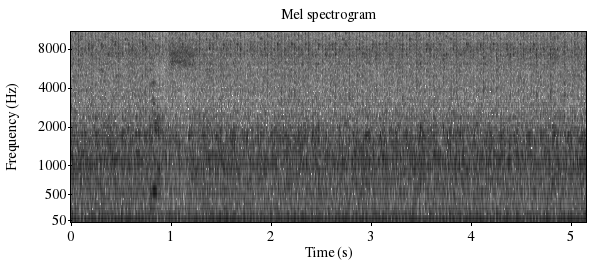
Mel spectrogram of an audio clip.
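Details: Mk3 Ford Cortina Estate carburetted petrol engine at steady idle before the loose exhaust manifold nuts were tightened. A light, quick tapping ticks along at engine speed, typical of an exhaust manifold leak.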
